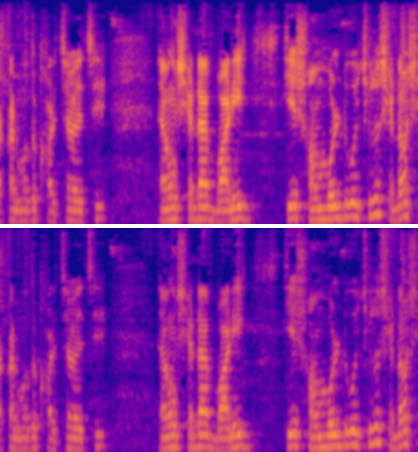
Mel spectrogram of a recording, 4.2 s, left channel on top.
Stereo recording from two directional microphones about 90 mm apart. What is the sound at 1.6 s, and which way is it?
Speech, 30° right (ahead or behind).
